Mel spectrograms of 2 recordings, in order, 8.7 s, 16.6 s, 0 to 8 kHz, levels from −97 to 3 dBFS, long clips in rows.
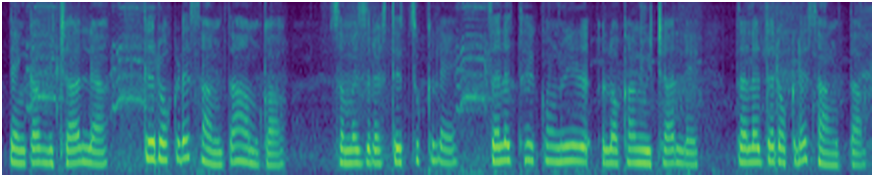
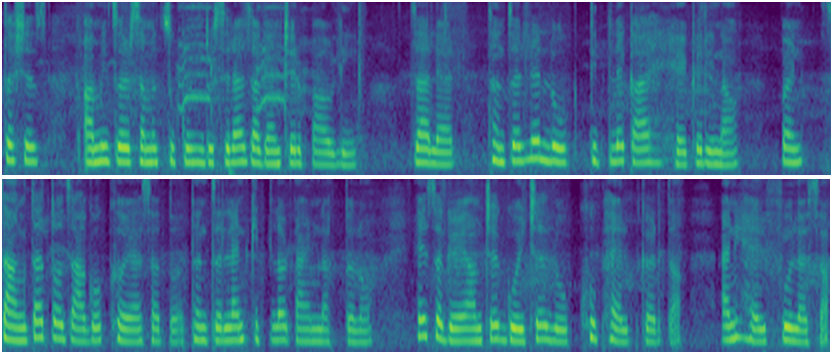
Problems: background sounds at intervals, background conversations at intervals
